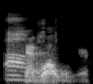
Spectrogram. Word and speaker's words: Cadwallader: I'm gonna say his name wrong. Cadwallader. Yeah. Am I saying that right? Cadwallader. Uh-huh.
